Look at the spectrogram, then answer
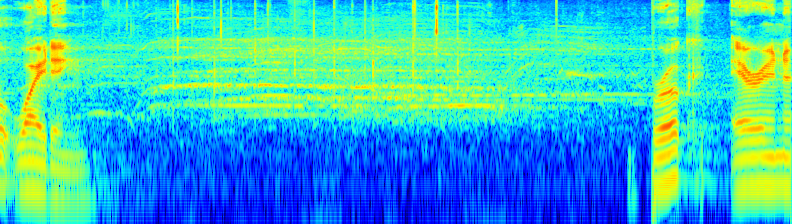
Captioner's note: cheering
